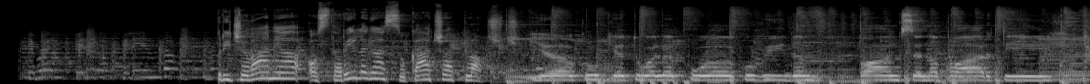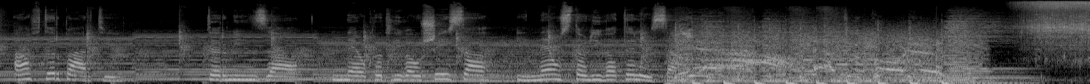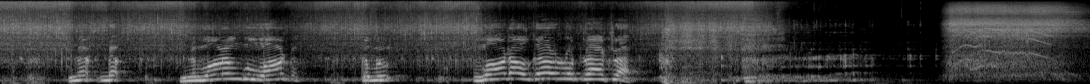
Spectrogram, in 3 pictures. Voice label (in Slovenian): jingle; pod vodo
